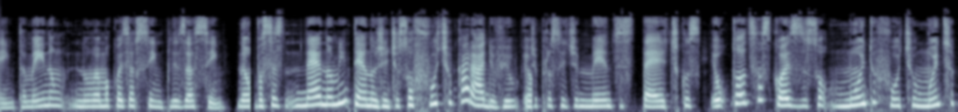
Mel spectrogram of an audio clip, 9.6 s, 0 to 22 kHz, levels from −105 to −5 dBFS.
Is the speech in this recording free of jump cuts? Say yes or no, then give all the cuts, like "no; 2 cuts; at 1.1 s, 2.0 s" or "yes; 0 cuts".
no; 5 cuts; at 1.4 s, 2.5 s, 4.5 s, 5.3 s, 7.3 s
